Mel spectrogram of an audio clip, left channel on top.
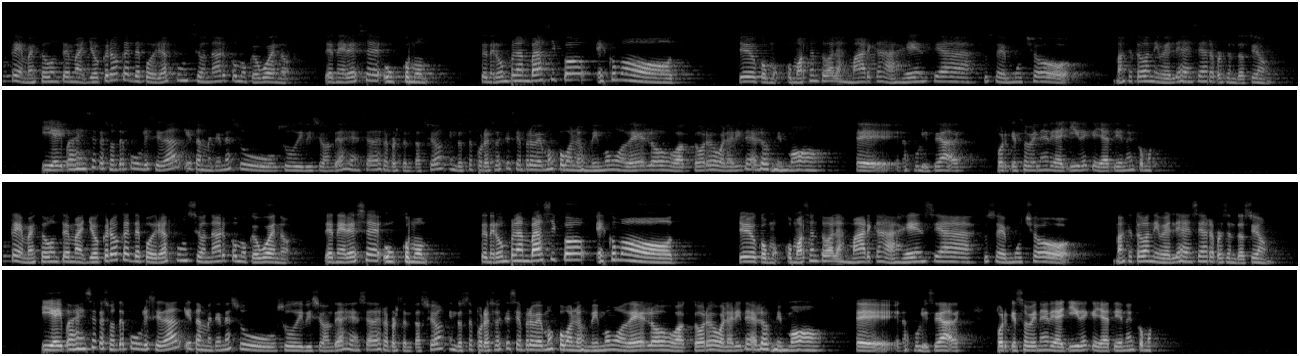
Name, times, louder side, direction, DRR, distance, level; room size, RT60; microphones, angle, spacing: voice 1, 0.0-2.9 3.2-4.3 4.8-6.7 7.4-10.7 11.1-12.7 13.4-21.2 21.5-22.5 22.9-24.5, right 6 dB, 70° right, 17 dB, 0.4 m, -27 dB
27.5 x 13.5 x 2.3 m, 0.73 s
head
